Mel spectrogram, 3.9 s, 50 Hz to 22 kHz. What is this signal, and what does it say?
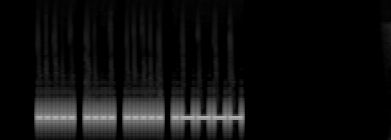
Morse code, heard as a keyed tone, about 30 wpm, 700 Hz. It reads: 5H51
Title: Four Challenging Letter-Number Combinations 30wpm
